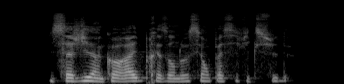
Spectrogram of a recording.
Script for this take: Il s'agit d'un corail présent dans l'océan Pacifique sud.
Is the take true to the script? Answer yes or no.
no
